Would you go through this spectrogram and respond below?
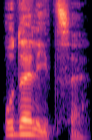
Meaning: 1. to move away, to retreat, to withdraw, to retire 2. passive of удали́ть (udalítʹ)
- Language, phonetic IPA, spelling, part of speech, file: Russian, [ʊdɐˈlʲit͡sːə], удалиться, verb, Ru-удалиться.ogg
